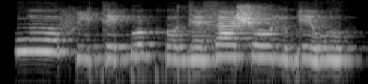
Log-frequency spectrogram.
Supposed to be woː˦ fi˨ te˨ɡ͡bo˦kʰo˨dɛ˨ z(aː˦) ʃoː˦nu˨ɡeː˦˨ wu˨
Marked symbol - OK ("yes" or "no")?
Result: yes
